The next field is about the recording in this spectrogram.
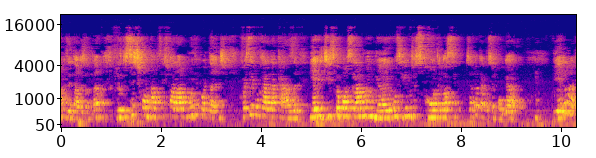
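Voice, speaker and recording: High-voiced woman preaching in echoey hall. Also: a little hiss or hum. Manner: animated storytelling, acting out dialogue. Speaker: pastor. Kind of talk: sermon with personal story. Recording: echoey church hall from far off.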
